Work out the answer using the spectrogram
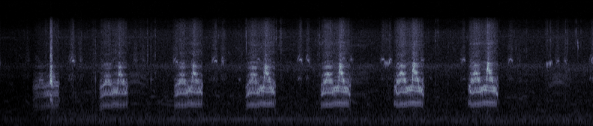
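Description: A quail gives seven short, nasal, harmonic calls, about one per second in a steady series, over a faint low hum.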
